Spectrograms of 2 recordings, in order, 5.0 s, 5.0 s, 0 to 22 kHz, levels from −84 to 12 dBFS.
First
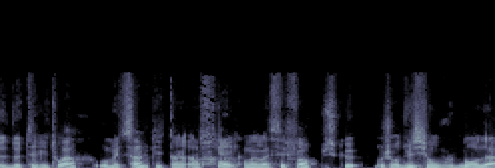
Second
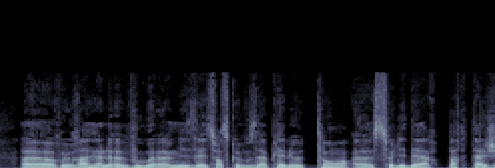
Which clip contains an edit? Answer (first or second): first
